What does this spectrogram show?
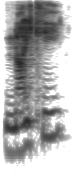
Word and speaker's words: Nike: Greek an Endon e have the e pronounced Nike apostrophe catastrophe you know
